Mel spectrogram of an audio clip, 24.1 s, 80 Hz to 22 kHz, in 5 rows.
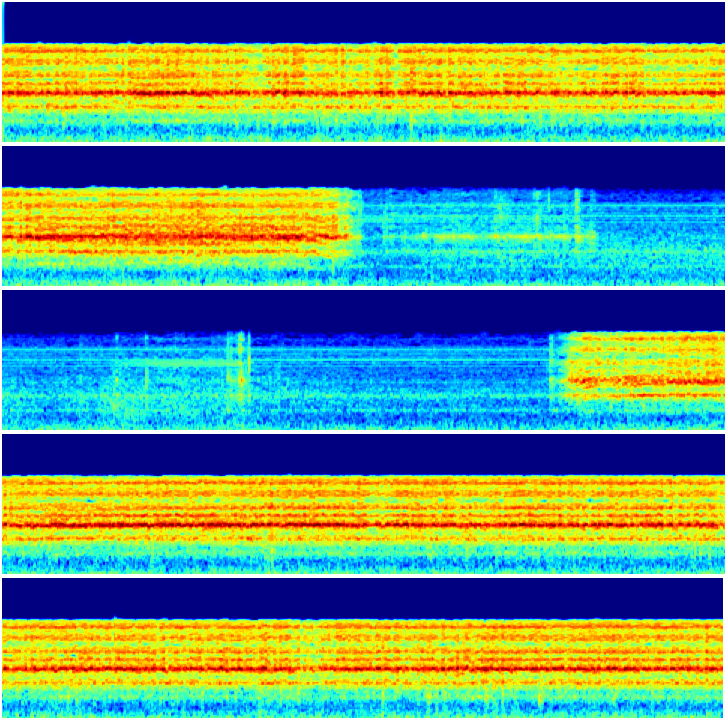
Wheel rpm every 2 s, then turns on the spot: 160, 160, 160, 90, 10, 0, 20, 160, 160, 160, 160, 160.
8-10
